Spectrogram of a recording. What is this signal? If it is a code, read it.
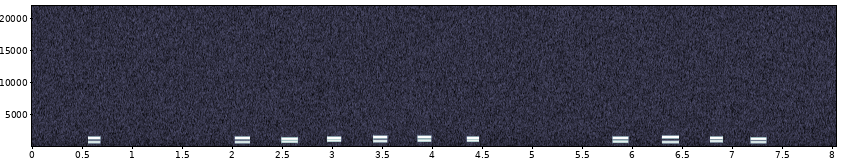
DTMF, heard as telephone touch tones, dialled by hand, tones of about 150 ms. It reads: 2 2409#0 5381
